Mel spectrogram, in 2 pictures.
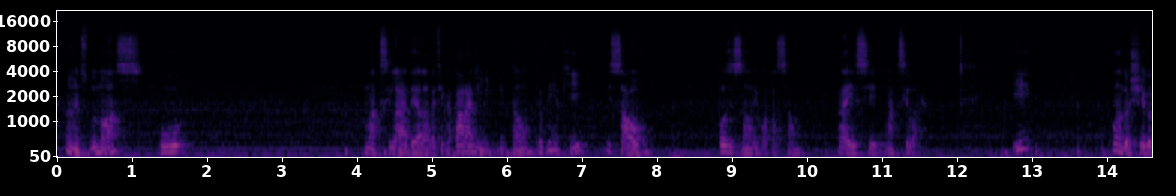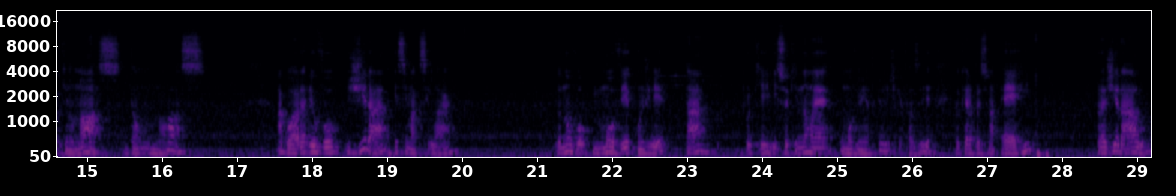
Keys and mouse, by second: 0.5-1.7 drag, 2.3 click, 3.0 click, 3.9 shift+middle click, 4.6-6.1 ctrl+shift+middle drag, 7.6 i, 9.8 click, 12.7 ctrl+middle click, 13.7 ctrl+middle click, 15.0-17.3 drag, 18.3 middle click, 19.1 ctrl+middle click, 20.6 click, 21.8 g, 26.0 Escape, 27.6 r.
